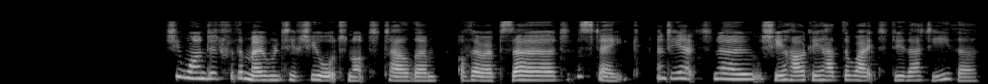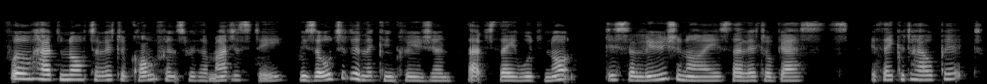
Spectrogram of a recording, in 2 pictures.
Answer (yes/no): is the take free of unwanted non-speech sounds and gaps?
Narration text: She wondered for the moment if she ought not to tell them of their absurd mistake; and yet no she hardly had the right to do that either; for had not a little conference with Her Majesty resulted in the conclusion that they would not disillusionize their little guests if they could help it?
yes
